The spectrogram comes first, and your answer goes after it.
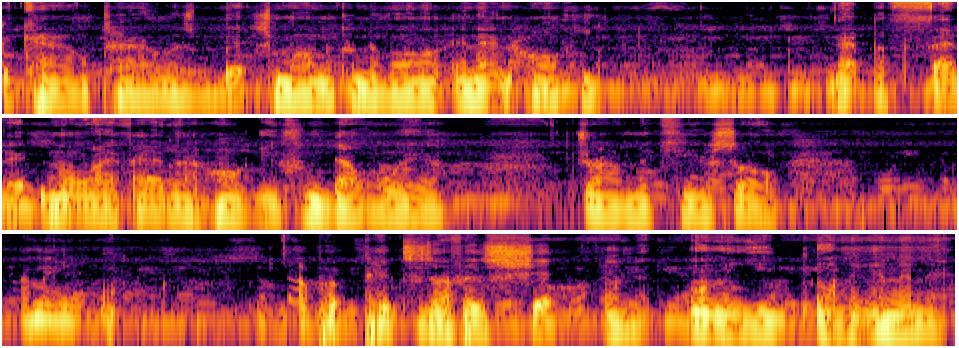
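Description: A man's menacing voice at a moderate pace, with ordinary pitch variation, long, frequent pauses, a dry sound with no echo and noticeable background noise. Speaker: person filming meter readings. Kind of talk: angry rant, paranoid vlog-style tirade. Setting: home at night, recording in his house. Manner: seething, hostile, cursing and taunting; repetitive, accusatory, menacing. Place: home room. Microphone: phone near.

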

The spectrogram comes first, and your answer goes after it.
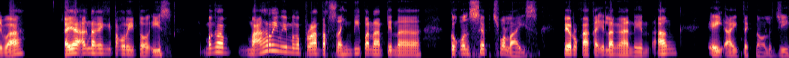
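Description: A man talks at a moderate pace with a fairly high pitch and very wide pitch swings. His tone is bright and sharp, the sound is dry with no echo, and the background is quiet. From Philippines. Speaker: political commentary livestreamer. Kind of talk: live stream commentary. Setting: late-night live stream.

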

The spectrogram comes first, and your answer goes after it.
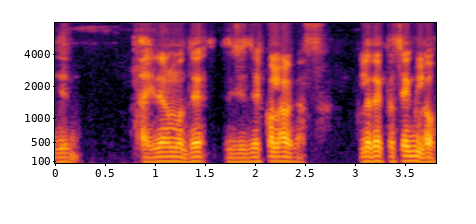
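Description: A man speaks in a very deep, low pitch with monotone, flat intonation. The recording is very clean with a silent background, and the sound is dry and close with no echo. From Bangladesh, Tangail district. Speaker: local council member and vlogger. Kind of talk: walking video tour. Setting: outdoors in village.

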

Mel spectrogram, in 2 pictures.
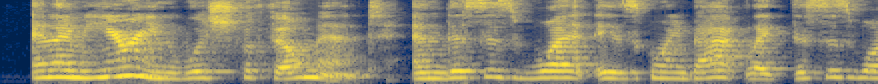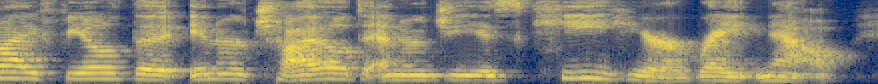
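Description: With lively intonation and hardly any pauses, a woman speaks at a fairly slow pace amid audible room echo. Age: 50s. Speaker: spiritual channel host, card reader. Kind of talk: live stream oracle card reading. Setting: live video stream. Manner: casual, rambling with fillers. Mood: warm, earnest. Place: home room. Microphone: webcam.

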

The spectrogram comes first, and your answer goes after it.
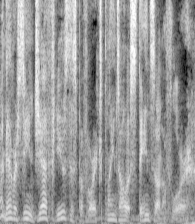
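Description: Loud background noise sits behind a put-on character voice at a middle pitch. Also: moderate pace. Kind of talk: reading game dialogue aloud. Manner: dopey, dumb voice.

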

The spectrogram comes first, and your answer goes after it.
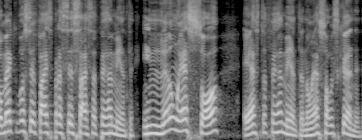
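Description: In a Brazilian accent, the voice has an upbeat tone and lively intonation. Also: man, quiet background. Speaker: sports betting trainer and tool seller. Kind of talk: sales pitch. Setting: online video to camera. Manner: fast, upbeat, persuasive hard-sell; repeats phrases for emphasis, familiar tone. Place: home room.

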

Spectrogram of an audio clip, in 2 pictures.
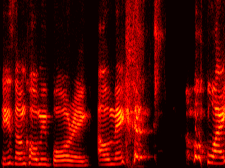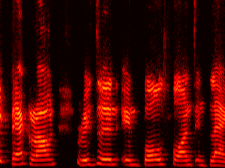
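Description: Against a quiet background, a woman with a South African accent speaks at a very slow pace, her fairly high pitch showing ordinary variation. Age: 30s. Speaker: nonprofit executive director. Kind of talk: podcast interview. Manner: earnest. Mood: reflective, personal. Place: home room. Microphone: video call.

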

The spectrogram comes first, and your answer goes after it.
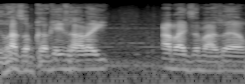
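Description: Over clear music in the background, a man uses a raspy, put-on character voice at a medium pitch, talking fairly quickly with monotone, flat intonation. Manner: sweetly offering cookies.

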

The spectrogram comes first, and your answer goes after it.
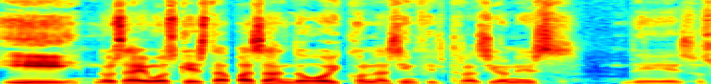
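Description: A man speaks in a monotone, with flat intonation. The background is quiet. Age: old. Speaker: audience member. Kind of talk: audience question. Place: hall. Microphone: handheld.

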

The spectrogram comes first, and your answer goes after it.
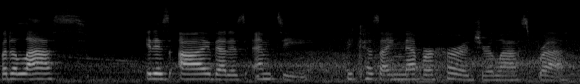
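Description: Against noticeable background noise, a woman with a high pitch speaks in a flat monotone at a fairly slow pace. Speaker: poet and author. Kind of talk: poetry reading, grief poem read aloud. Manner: slow, tender, reflective; measured, rhythmic, heartfelt. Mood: warm, tender, smiling. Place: home room. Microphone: webcam.

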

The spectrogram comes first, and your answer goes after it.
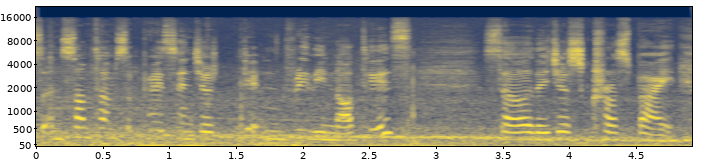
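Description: A woman's voice, dry with no echo, moves at a moderate pace against loud background noise. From Indonesia. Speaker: vlogger. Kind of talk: casual talk to camera while driving. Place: car. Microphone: camera far.

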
